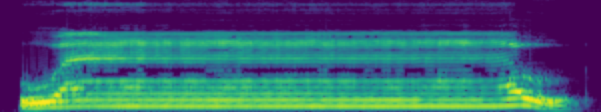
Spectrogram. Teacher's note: 2 ঠোঁট গোল করে 2 ঠোঁটের মাঝে ফাঁকা রেখে ওয়াও হরফের উচ্চারণ করব,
